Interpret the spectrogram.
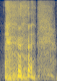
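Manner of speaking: unvoiced burst of laughter; breathy laugh. Real, not acted. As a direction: laugh it off in surprise. Siri triggered by accident.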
